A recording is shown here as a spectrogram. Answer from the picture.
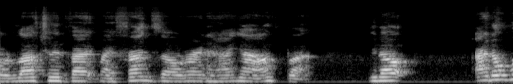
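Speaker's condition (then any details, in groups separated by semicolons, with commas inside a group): Cerebral palsy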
